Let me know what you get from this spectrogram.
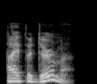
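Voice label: "hypoderma", British English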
